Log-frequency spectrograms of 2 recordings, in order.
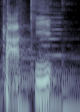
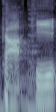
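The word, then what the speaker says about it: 柿: With this kanji, it means yeah, kaki, the Japanese persimmon. Kaki, an accent, by the way, actually. Kaki. Which does help distinguish it from other kaki.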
